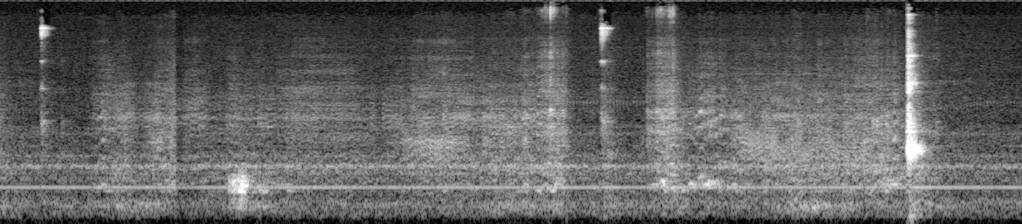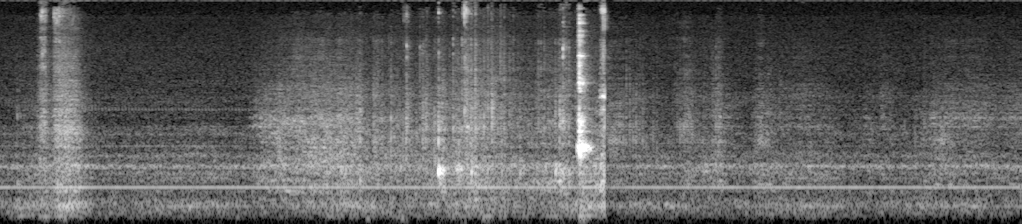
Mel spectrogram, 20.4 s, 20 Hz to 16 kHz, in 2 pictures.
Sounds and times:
Silence: 7.2s - 14.6s, 15.4s - 20.4s.

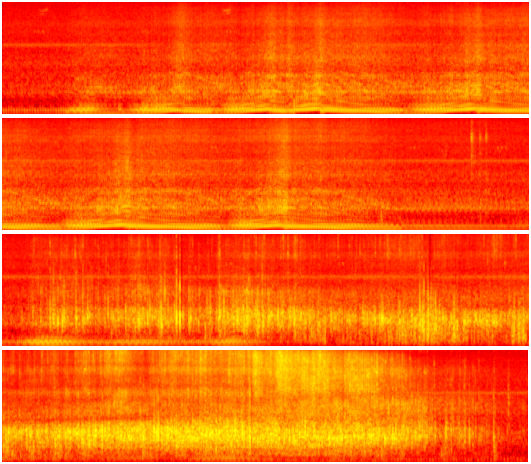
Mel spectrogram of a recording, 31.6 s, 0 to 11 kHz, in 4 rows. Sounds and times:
Car: 0.0s - 31.6s.

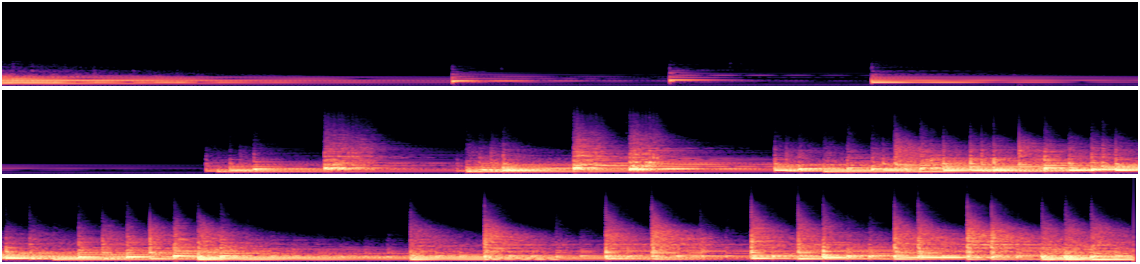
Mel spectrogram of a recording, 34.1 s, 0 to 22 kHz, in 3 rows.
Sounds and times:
Timpani: 13.8s - 34.0s.

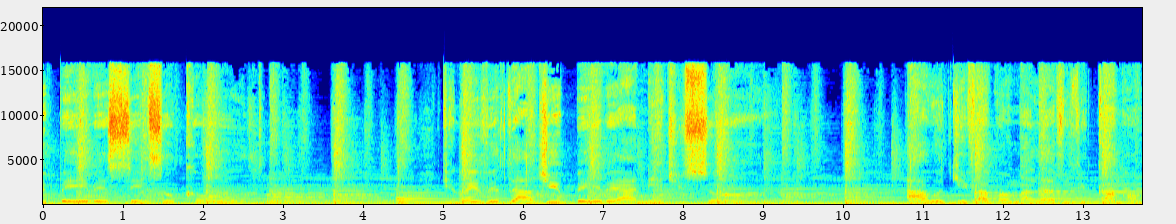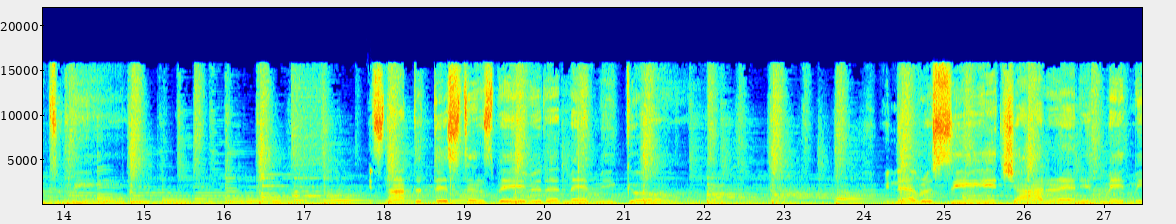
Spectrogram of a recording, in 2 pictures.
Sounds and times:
Music: 0.0s - 27.4s.

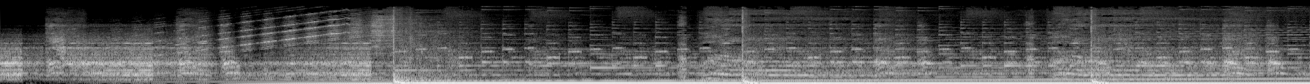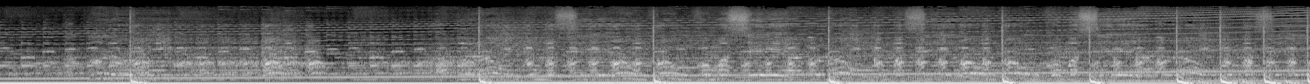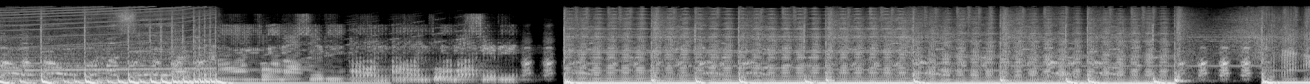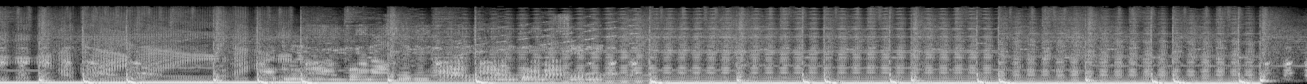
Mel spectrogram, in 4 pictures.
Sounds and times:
Dubstep: 0.0s - 52.3s.

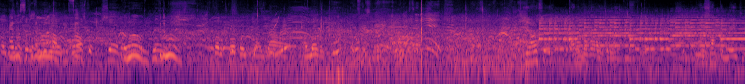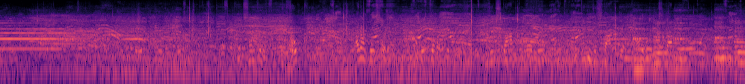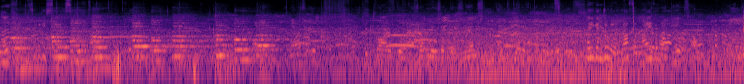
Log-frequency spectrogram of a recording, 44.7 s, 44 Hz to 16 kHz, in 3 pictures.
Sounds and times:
Speech: 17.1s - 31.6s.

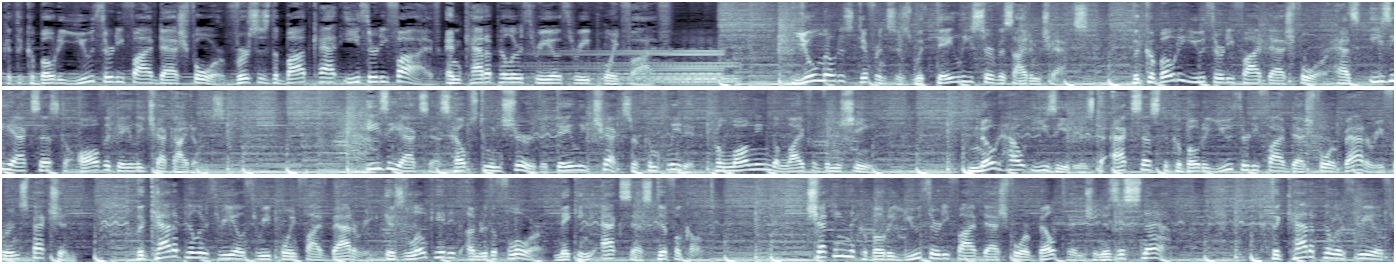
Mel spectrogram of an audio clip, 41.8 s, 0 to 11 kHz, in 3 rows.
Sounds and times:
Speech: 0.0s - 6.7s, 7.9s - 16.2s, 17.6s - 22.7s, 23.6s - 28.6s, 29.2s - 35.0s, 35.9s - 39.6s, 40.5s - 41.7s
Music: 0.0s - 41.7s.

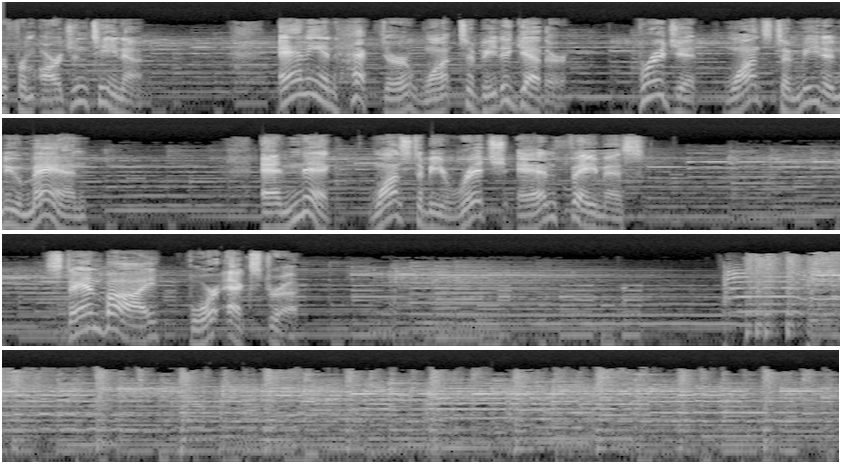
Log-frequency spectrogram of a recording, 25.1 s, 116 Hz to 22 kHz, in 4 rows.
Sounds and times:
Speech: 0.0s - 1.1s, 2.0s - 4.2s, 4.8s - 6.9s, 8.2s - 11.1s, 12.9s - 14.8s
Music: 0.0s - 25.1s.

